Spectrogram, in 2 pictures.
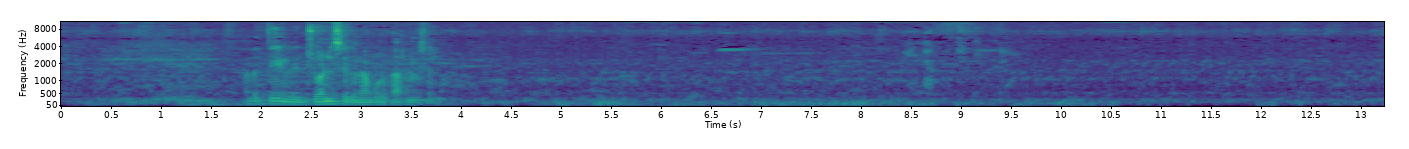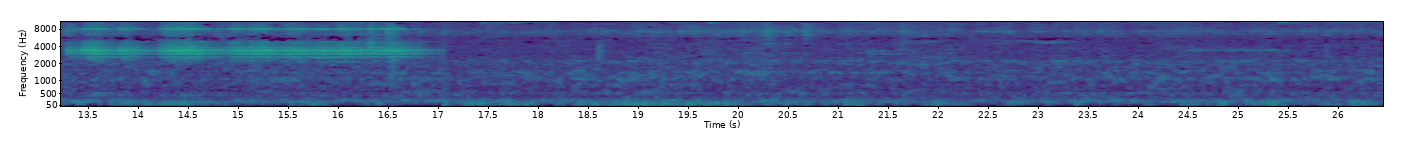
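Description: A stick softly scrapes and taps on a small figure.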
